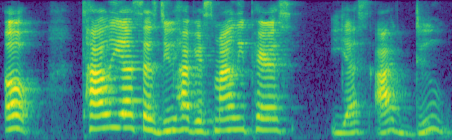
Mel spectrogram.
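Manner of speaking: ordinary talk, nothing marked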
